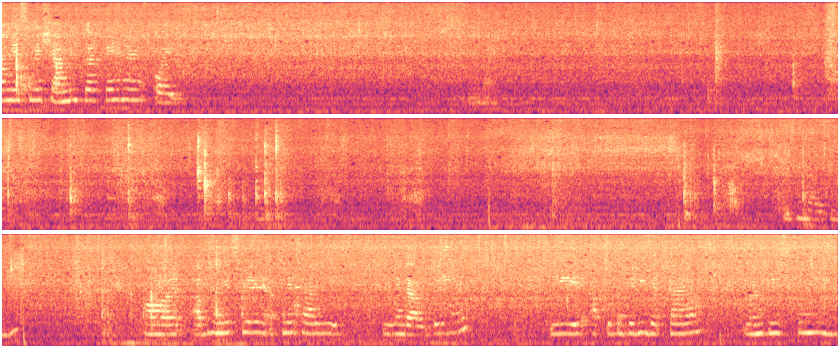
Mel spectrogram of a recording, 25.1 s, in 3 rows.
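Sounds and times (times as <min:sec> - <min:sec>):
spatula knocking and scraping pot: 0:00.0 - 0:00.5, 0:07.9 - 0:14.0
spatula stirring: 0:00.0 - 0:00.5, 0:07.9 - 0:14.1, 0:15.1 - 0:16.7
tripe sizzling in oil: 0:00.0 - 0:25.0.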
